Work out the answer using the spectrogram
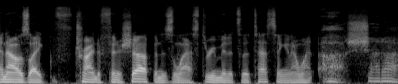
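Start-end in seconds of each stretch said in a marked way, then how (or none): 3.2-4.0 hushed under-breath mutter, almost inaudible. Retelling what he said during the last minutes of a standardized test, retelling an under-breath mutter. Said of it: "I said it under my breath".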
